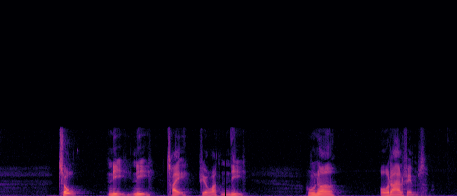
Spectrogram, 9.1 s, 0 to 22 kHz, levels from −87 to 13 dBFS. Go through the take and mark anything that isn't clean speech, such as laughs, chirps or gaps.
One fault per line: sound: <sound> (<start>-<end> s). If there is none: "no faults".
sound: dropout (4.5-4.5 s)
